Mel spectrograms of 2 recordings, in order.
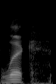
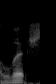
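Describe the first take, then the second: First: The word ends with a k sound. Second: The word ends with a ch sound. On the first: It sounds far less intimidating. The speaker calls it wrong. "some people argue it's supposed to be pronounced lick" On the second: It sounds cool and intimidating. The speaker calls it right. "Lich sounds cool"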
